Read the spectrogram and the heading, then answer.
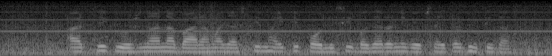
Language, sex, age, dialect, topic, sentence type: Marathi, female, 18-24, Northern Konkan, banking, statement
